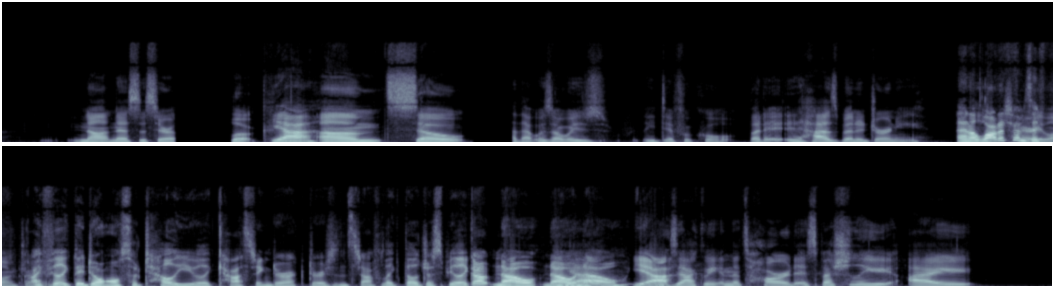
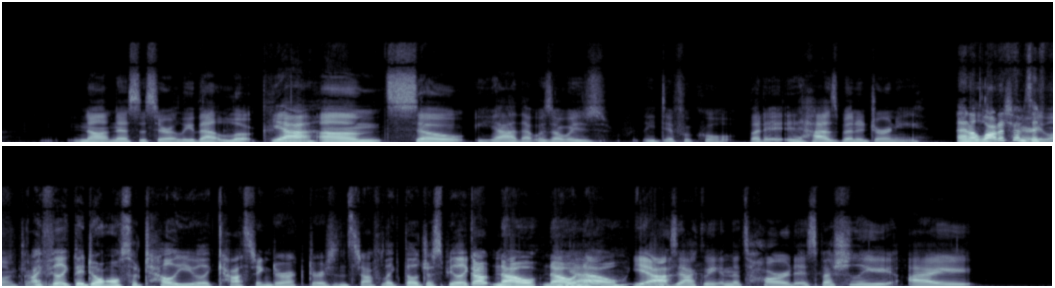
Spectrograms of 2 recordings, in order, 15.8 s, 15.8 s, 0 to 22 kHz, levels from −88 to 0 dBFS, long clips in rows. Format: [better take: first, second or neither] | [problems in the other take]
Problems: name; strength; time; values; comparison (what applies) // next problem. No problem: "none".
second | audio cutting out; at 1.5 s and at 3.5 s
